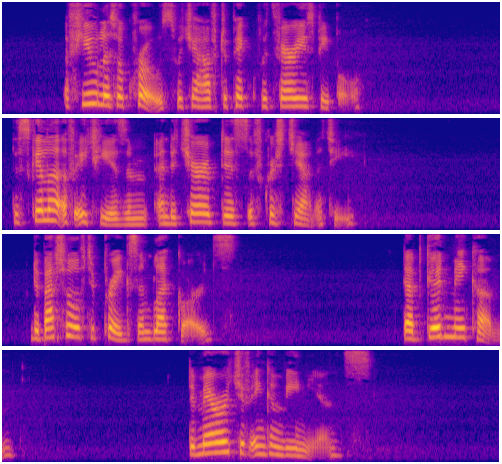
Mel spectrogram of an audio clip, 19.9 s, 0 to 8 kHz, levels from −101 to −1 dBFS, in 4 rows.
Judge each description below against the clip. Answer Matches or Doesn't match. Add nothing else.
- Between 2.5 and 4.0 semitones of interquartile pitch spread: Doesn't match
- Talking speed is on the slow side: Matches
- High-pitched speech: Matches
